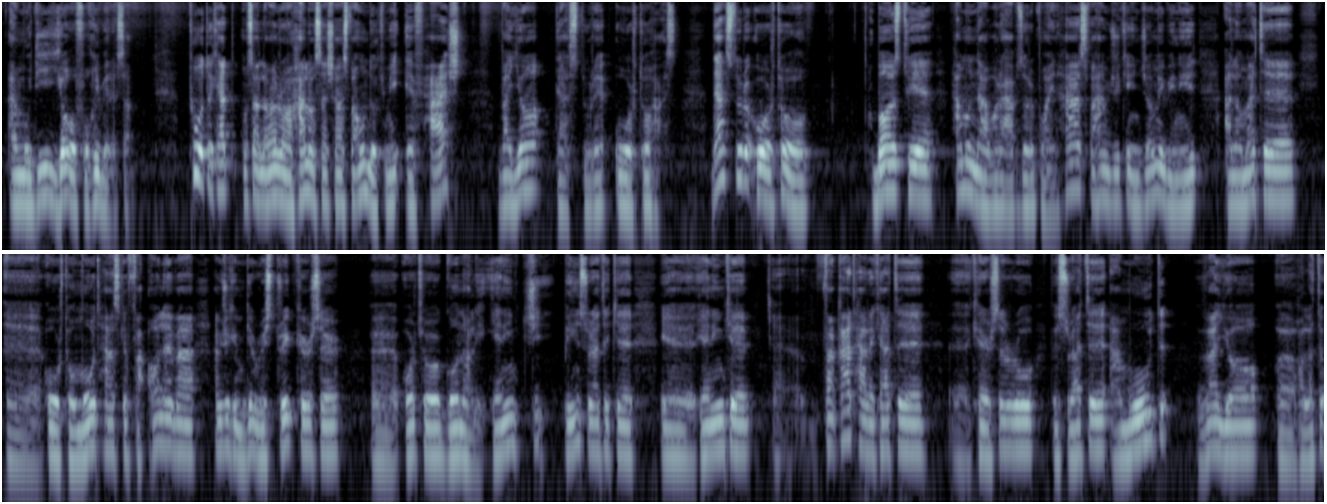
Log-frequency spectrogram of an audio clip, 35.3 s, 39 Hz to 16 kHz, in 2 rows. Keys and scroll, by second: 5.3 F8.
